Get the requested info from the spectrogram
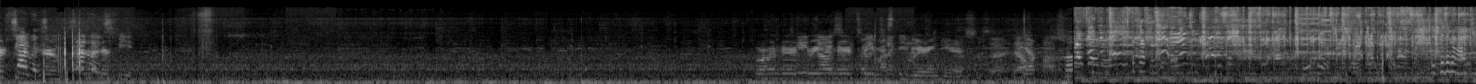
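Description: Road noise inside a moving car's cabin: a steady low rumble, with faint voices about eight seconds in. About eleven seconds in it cuts to a different background with a steady low hum and voices.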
